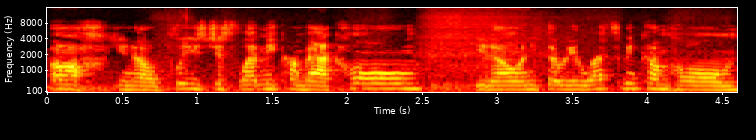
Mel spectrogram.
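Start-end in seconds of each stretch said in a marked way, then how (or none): 0.0-2.5 earnest, pleading, begging tone. Retelling begging a husband in the car to come home: retelling own begging. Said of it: "begging him".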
